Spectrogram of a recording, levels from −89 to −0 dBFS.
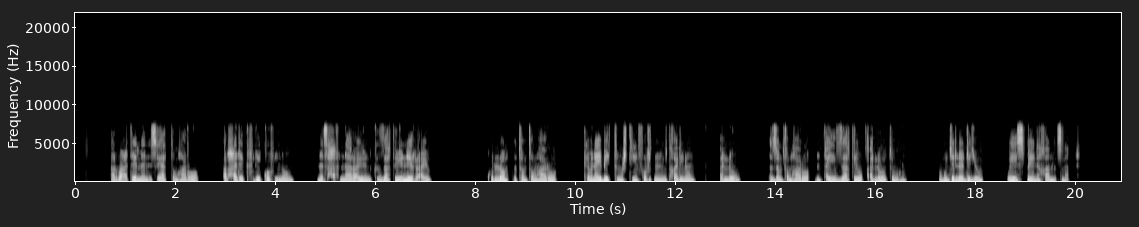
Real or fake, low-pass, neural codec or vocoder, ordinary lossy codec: real; 7.2 kHz; none; Opus, 64 kbps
